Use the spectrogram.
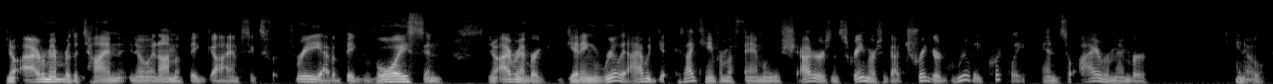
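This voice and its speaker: A middle-aged man with a very low voice gives an animated guest interview. He jumps into loud acted-out quotes, then sinks quiet and soft. The sound is dry and close. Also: fairly quick, dry recording. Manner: animated, acts out quoted shouts. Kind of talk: conversational interview.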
